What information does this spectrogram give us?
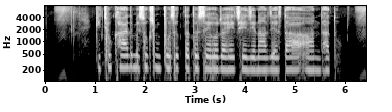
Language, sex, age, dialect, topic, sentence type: Maithili, male, 25-30, Eastern / Thethi, agriculture, statement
